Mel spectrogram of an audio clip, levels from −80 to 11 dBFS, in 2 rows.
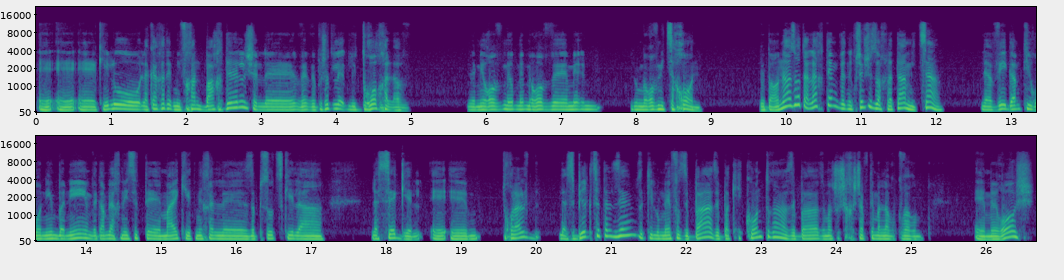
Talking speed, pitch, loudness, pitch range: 115 wpm, 125 Hz, -16 LUFS, 115-150 Hz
